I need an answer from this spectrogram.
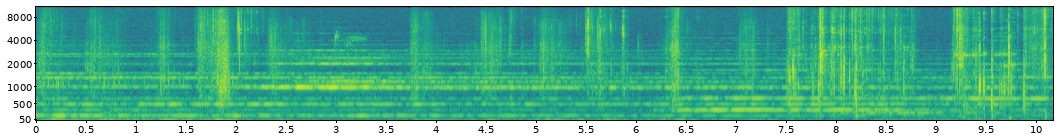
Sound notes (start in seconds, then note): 1.4 footsteps crunching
